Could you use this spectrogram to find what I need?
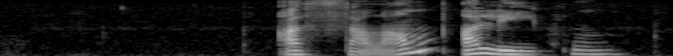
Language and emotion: Russian, positive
